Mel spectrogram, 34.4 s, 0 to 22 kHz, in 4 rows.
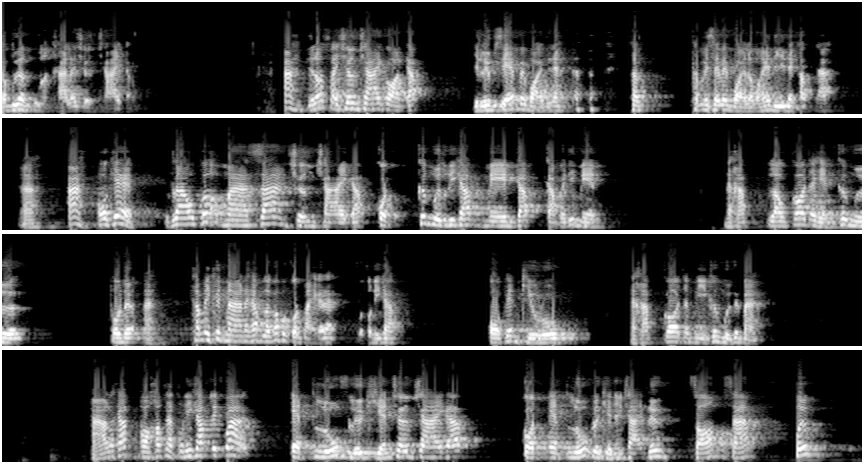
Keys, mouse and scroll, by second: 1.5 middle click, 2.5 scroll down 1, 3.1 middle click, 3.4 scroll down 1, 5.3 click, 6.4-7.6 drag, 8.4 middle click, 8.4-8.7 scroll up 1, 14.7 click, 17.2-18.8 drag, 19.4 click, 21.8 click, 24.8 click, 33.4 click.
